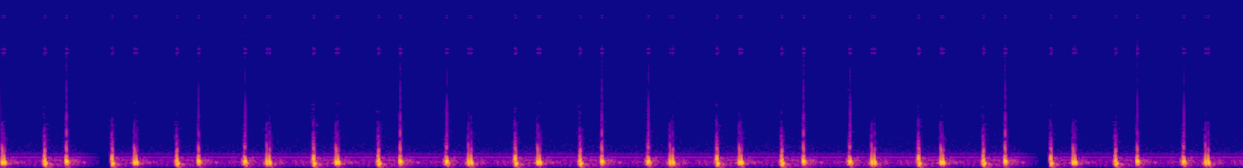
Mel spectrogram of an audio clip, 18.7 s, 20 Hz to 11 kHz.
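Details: Normal heart sounds recorded with a Heart Sound Recorder, a specialized microphone placed over the heart's valve areas: regular, crisp, clean lub-dub pairs at about 60 beats a minute with no murmur.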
